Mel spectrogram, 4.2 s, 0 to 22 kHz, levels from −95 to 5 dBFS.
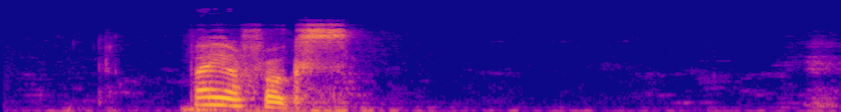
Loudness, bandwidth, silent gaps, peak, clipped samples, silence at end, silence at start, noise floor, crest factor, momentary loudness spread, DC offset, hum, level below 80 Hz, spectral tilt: -15 LUFS; 9.6 kHz; none; -2 dBFS; under 0.1%; 2.45 s; 0.95 s; -63 dBFS; 20 dB; 17 LU; under 0.1%; none; -44 dBFS; -3 dB/octave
